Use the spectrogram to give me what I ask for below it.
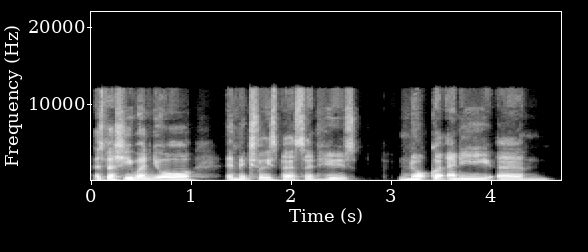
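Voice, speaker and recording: Young woman interviewer, deep low voice, easygoing questions. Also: fairly even intonation, a little slow, warm tone. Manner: thoughtful, loosely phrased questions. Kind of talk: casual interview.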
